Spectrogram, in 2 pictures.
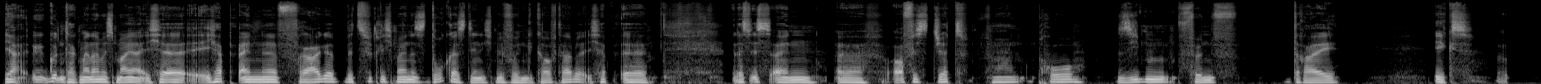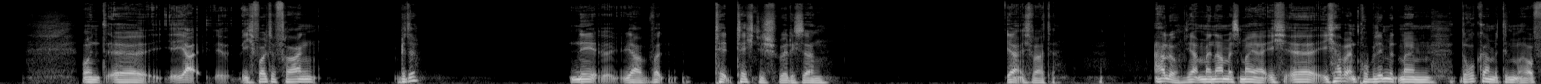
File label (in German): anruferwarteschleife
